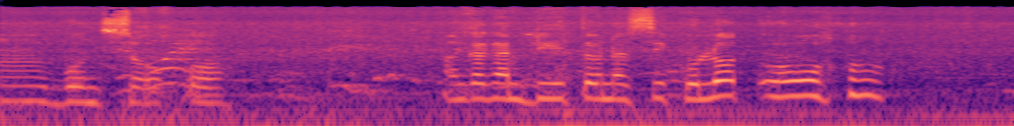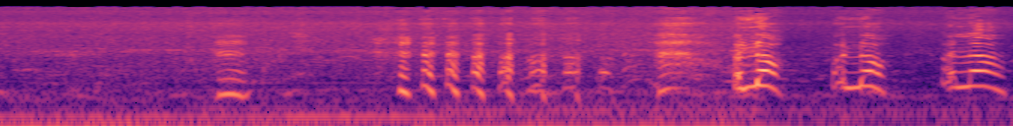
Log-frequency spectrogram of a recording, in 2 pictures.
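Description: Water splashes as a girl swims close by.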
